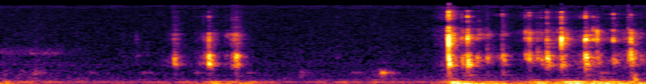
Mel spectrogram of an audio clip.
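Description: Python code typed on a computer keyboard: a few scattered soft keystrokes, then a quick, close burst of rapid typing.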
